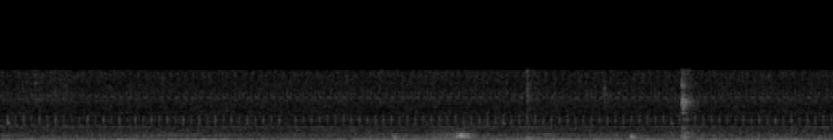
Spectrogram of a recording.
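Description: Quiet room tone with a faint steady hum and a few soft ticks, one a little over two seconds in and a sharper one at about three and a half seconds.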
